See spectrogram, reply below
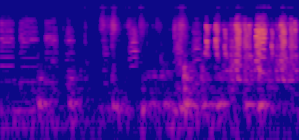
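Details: Brief burst of zebra finch calls: short harmonic nasal notes, first spaced, then crowding into a louder, buzzy cluster.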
